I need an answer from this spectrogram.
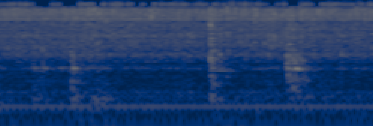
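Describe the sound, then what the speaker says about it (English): Diced bacon fries in a pan with a quiet, steady sizzle, broken by a few soft stirring scrapes. "we're gonna keep frying up this bacon"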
